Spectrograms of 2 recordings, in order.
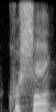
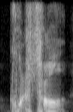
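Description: First: The word has a plain English pronunciation. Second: The word has an exaggerated French-style pronunciation.

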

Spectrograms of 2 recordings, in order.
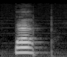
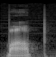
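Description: First: The word is said in a high voice. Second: The word is said in a low voice. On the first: "You can say it in a high voice" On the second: "and you can say it in a low voice"

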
